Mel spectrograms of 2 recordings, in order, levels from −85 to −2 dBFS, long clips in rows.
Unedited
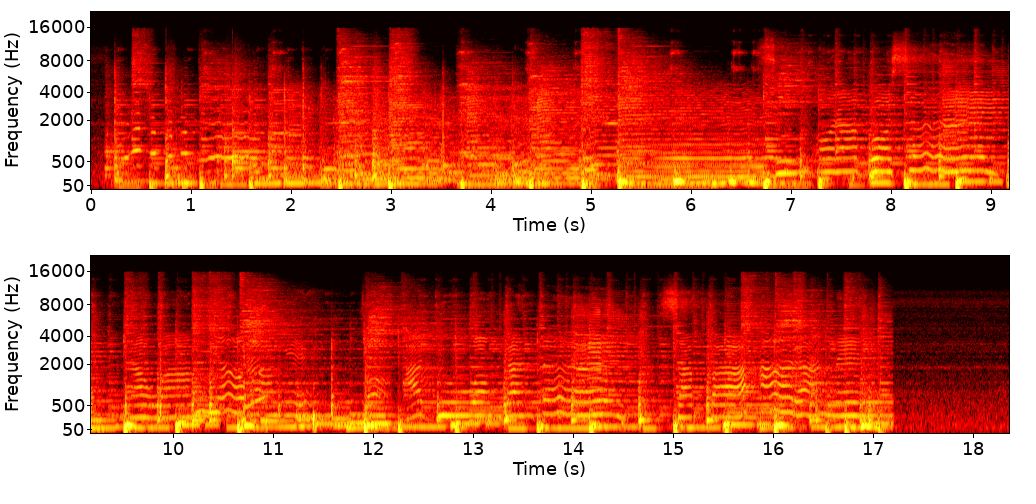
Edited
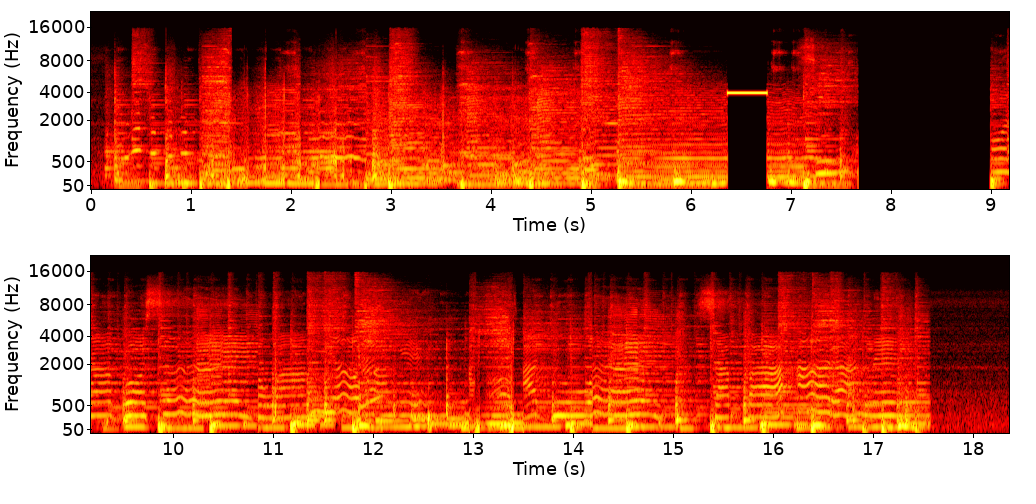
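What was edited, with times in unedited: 1.12–2.76 reverse
6.37 add tone 3930 Hz -15 dBFS 0.40 s
7.28 insert silence 1.32 s
9.14–9.71 cut
11.82–12.36 reverse
13.05–13.83 cut

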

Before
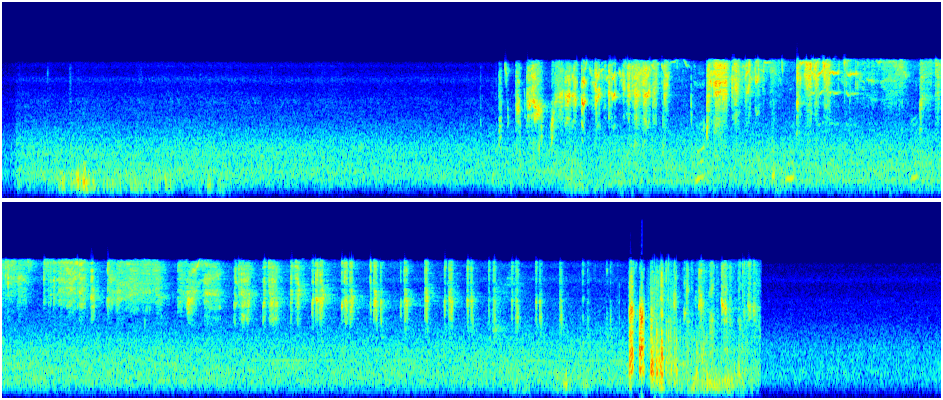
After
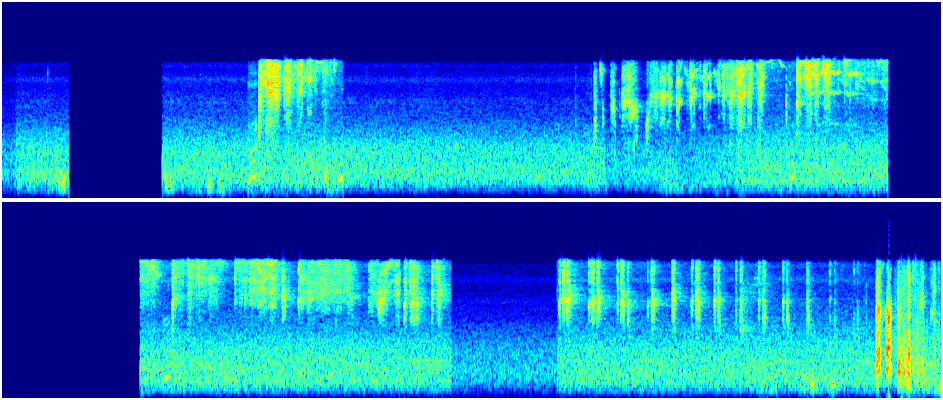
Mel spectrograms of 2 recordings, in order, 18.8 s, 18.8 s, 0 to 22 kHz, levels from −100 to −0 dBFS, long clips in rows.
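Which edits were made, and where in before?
0.67–1.6 mute
5.08–6.39 gain -7 dB
6.94–7.89 move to 2.46
8.86 insert silence 1.91 s
11.46–11.96 cut
12.47 insert room tone 1.06 s

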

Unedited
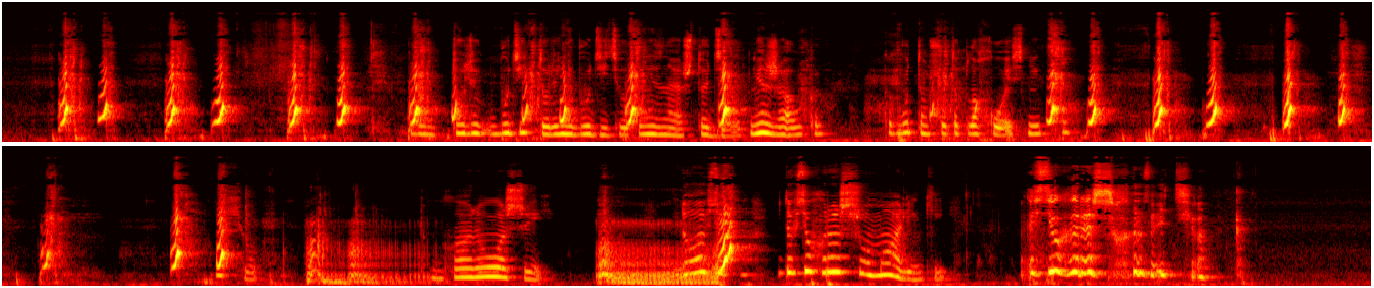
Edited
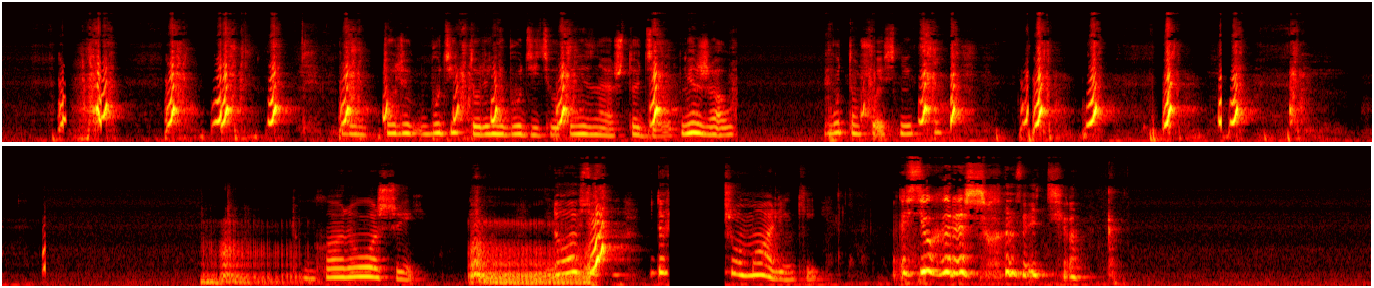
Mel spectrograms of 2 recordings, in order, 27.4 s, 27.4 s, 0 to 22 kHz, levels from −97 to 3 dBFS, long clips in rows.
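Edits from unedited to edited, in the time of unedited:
0.61–0.99 reverse
2.19–2.88 cut
8.04–8.92 room tone
9.42–10.01 cut
10.77–11.46 swap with 13.39–14.16
15.41–16.97 room tone
21.65–22.21 mute

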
